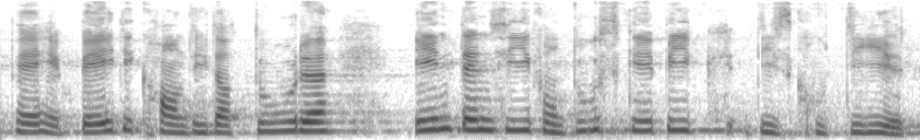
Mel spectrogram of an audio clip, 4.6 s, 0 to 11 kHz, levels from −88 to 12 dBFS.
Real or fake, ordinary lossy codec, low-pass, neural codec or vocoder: fake; none; none; vocoder, 22.05 kHz, 80 mel bands, HiFi-GAN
